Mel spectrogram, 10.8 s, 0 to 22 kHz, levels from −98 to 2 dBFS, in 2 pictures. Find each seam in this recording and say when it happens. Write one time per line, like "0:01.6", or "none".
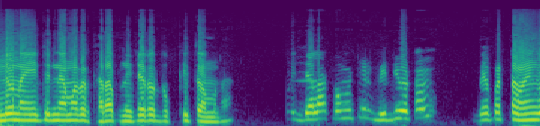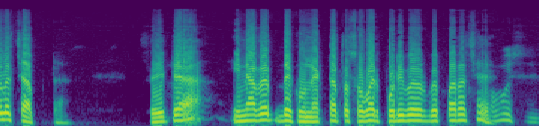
0:03.0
